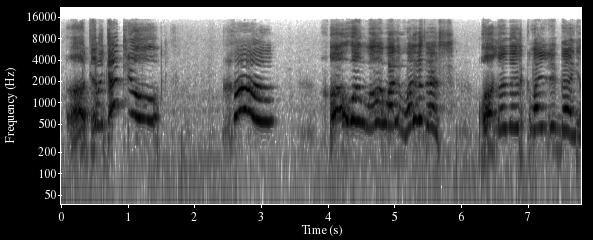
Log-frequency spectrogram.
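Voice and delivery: unhinged villain, high and wild; crazed cackling villain voice; crazy voice. Acted. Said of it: "with a crazy voice".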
